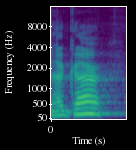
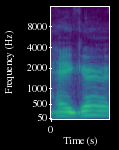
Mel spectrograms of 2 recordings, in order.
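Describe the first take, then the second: First: The name is said with a Hebrew pronunciation. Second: The name is said with an English pronunciation. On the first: "I pronounce it the Hebrew way" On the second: "depending on your preference"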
